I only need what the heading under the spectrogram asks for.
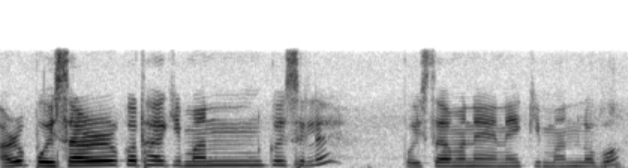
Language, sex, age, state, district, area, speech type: Assamese, female, 30-45, Assam, Sonitpur, rural, spontaneous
